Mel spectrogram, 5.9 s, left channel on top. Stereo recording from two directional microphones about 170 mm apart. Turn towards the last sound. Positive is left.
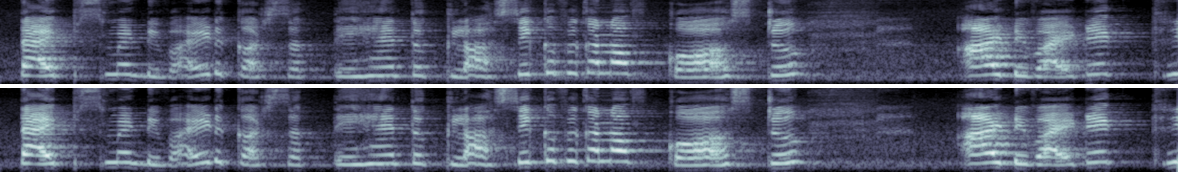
turn(degrees=25)  # may be behind; listen again after turning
